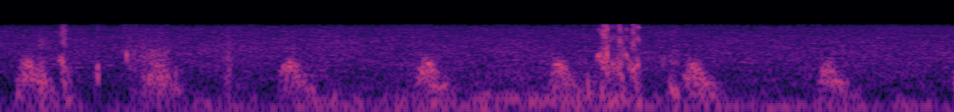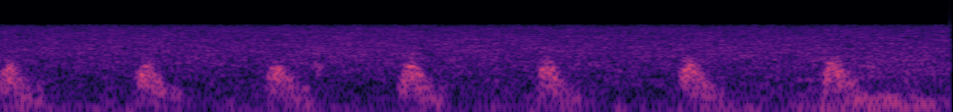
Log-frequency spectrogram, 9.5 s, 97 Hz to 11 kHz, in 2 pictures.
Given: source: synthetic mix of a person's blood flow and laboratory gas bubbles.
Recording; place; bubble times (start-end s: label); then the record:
Doppler ultrasound of blood flow; subclavian vein
0.30-0.38 s: bubbles
0.48-0.55 s: bubbles
0.62-0.93 s: bubbles
2.93-3.44 s: bubbles
From the record:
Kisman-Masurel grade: 213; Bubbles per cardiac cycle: several, 3 to 8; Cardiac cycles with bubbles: 1 to 10%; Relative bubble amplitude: loud (0.450 to 0.775); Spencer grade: 1 (occasional bubble signal discernible with the cardiac motion signal, with majority of cardiac periods free of bubbles); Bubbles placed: anywhere in the cardiac cycle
